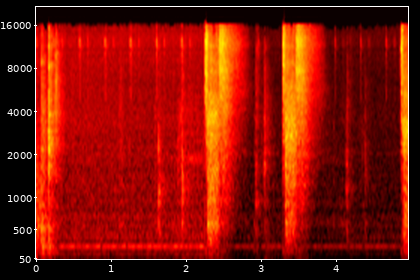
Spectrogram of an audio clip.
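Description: Pneumatic narrow-crown stapler firing three times, driving 1-inch staples into wood: sharp shots about two seconds in, a second later, and near the end, each trailing off briefly.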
